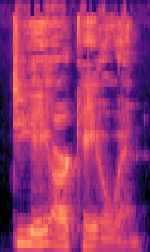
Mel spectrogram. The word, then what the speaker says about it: Darkon: D-A-R-K-O-N. How would you pronounce that?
